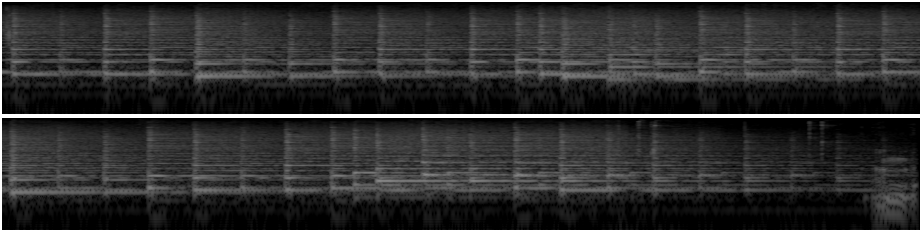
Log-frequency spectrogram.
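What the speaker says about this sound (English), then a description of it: "Then I added a piano," A piano melody for a futuristic beat plays a bright repeating figure of plucked notes over a soft low sustained layer, moderately quiet and steady, with no voices.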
